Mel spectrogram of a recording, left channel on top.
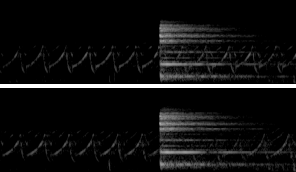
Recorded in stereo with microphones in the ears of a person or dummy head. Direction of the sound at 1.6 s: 5° right (ahead or behind).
